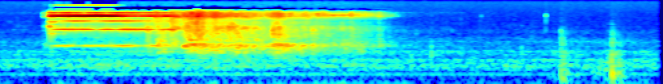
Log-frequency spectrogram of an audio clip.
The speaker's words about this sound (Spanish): Pasaron los segundos, se hacían eternos, hasta que su nerviosismo fue interrumpido por el pitido del ascensor.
